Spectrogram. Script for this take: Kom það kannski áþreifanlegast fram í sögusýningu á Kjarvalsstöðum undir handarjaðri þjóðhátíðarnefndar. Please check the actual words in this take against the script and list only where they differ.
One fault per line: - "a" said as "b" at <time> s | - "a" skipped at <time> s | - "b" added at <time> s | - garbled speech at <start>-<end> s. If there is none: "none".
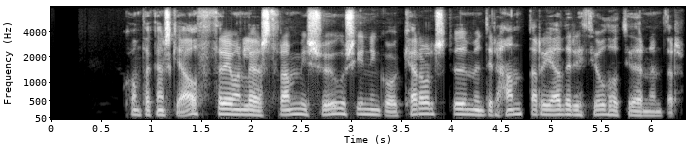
none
